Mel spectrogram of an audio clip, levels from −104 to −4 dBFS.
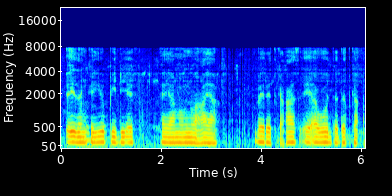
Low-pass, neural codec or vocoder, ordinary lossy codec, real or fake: none; codec, 16 kHz, 16 kbps, FreqCodec, smaller model; none; fake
